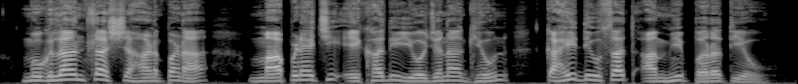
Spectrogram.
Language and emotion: Marathi, neutral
